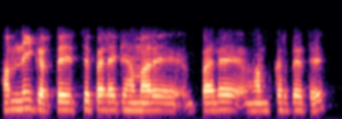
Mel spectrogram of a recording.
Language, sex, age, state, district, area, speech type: Urdu, male, 45-60, Delhi, Central Delhi, urban, conversation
